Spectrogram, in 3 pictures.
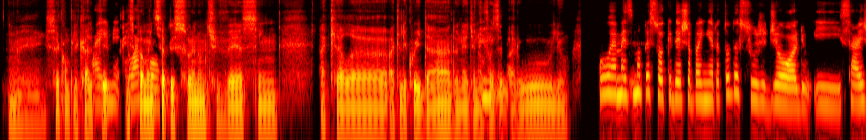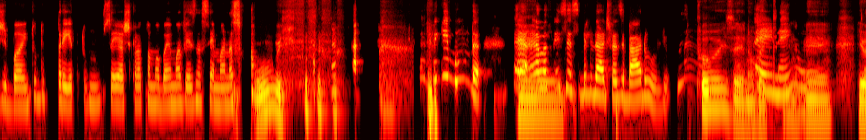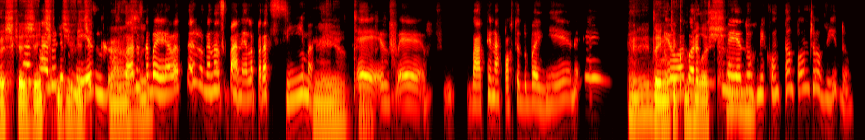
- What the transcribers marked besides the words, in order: tapping; unintelligible speech; other background noise; laugh
- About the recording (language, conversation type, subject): Portuguese, unstructured, Qual é a sua maneira favorita de relaxar após um dia estressante?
